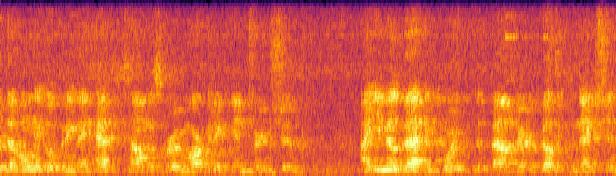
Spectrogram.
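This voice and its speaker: A man in his thirties reads his own essay to a live audience at a university event, dry and self-deprecating in tone. His mid-range voice comes from far off the mic and rings around a strongly echoing room. Clear background noise runs under the whole recording. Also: mid-range voice. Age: 30s. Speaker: writer reading his essay. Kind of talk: reading a personal essay aloud to an audience.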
